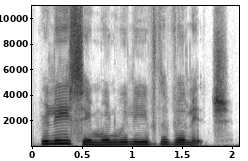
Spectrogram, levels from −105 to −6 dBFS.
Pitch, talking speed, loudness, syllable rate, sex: 180 Hz, 200 wpm, -17 LUFS, 6.6 syllables/s, female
